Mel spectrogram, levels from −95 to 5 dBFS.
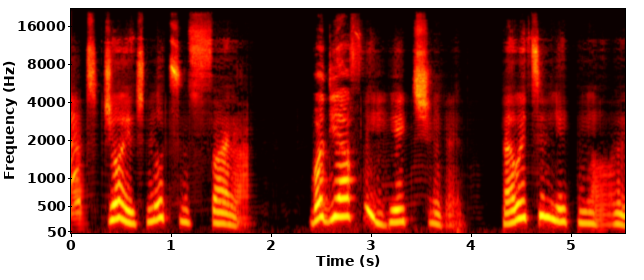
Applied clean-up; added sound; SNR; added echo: neural mask model DeepFilterNet 3.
